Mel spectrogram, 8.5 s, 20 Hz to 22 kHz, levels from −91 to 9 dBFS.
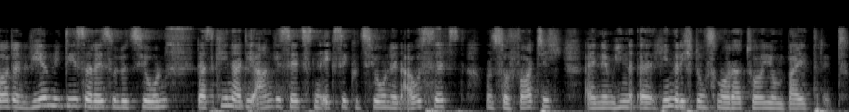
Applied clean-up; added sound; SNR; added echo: neural mask model DeepFilterNet 3.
